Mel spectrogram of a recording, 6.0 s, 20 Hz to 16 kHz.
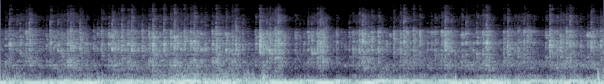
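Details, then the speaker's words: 1962 Ford Falcon, Ford 200 inline six, after oil pan and motor mount work: deep lumpy idle surging and stumbling; rough running, owner suspects tune-up, dirty carburetor or fuel pump. "all right y'all in that case sounds like it needs a maybe needs a tune-up or something i don't know i think the carburetor needs to be cleaned out i think i need to check the fuel pump"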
